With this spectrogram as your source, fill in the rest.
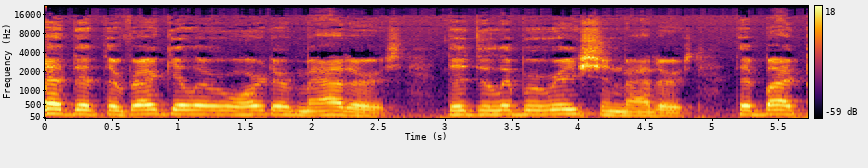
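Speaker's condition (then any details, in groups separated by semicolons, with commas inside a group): ALS; terminal; voice is going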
